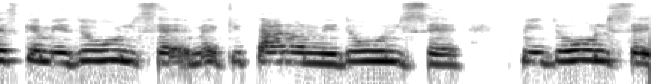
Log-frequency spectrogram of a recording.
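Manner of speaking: quejido infantil agudo, lento y más suave; niña llorosa. Retold or imitated. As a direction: imitar a una niña lloriqueando, alargando las palabras. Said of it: "y lloraba la niña". (niña que lloriquea, voz aguda y lastimera)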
